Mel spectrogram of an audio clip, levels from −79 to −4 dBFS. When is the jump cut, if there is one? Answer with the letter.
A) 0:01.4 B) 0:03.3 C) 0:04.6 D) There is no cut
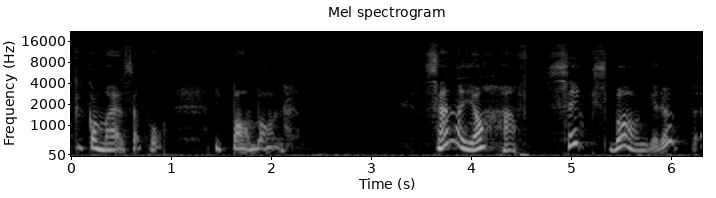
C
